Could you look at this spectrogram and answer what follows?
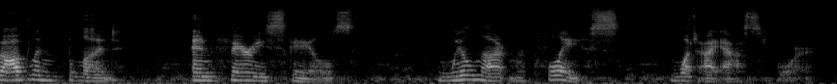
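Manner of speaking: whispered hissing, broken mid-phrase. Storyteller voicing a voice bubbling up from burning ash, hissing voice. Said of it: "a hissing voice bubble up and says".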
